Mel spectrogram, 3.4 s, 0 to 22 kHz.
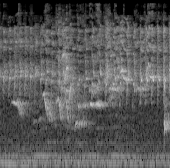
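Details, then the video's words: Caged lovebird singing ngekek, a rush of high grating chatter punctuated by descending squealed notes and a short lower squawk at the end. "LB MIAR NGEKEK 2 MENIT"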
